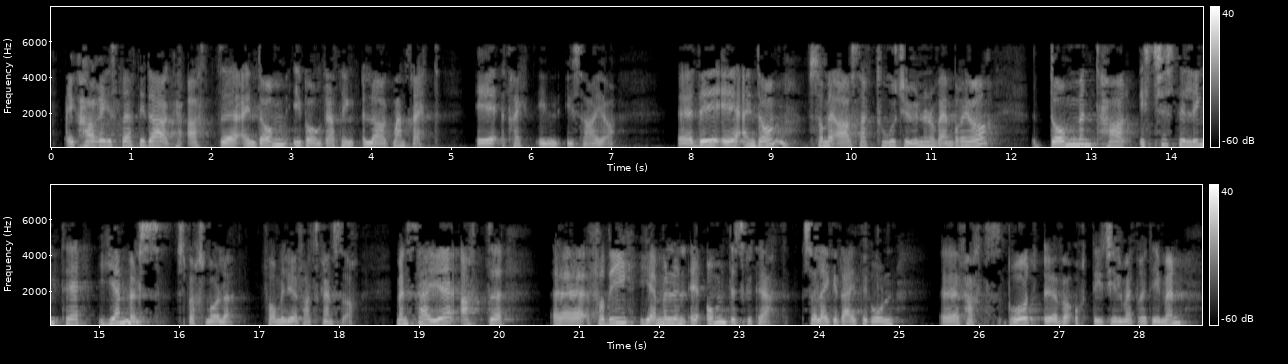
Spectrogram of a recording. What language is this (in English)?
Norwegian Nynorsk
